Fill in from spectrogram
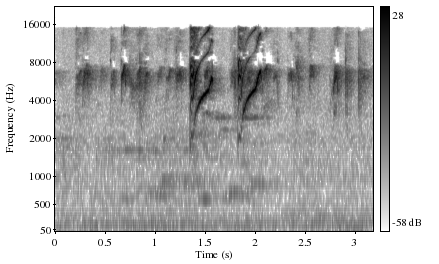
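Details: Purple-throated sunbird: scattered thin high chirps, then two louder sweeping whistled notes about half a second apart, followed by softer twittering notes.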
